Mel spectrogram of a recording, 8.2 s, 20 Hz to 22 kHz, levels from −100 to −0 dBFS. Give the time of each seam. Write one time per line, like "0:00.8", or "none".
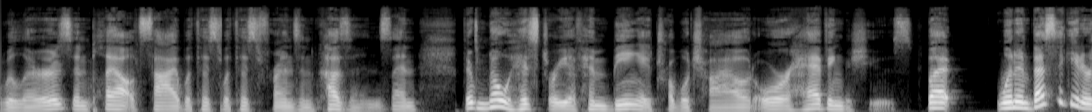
0:01.7
0:03.6
0:06.3
0:06.9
